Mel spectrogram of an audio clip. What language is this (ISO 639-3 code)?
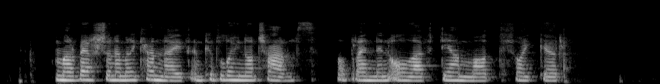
cym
